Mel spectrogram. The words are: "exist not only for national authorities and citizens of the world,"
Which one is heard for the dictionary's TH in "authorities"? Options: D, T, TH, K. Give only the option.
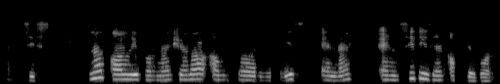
T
